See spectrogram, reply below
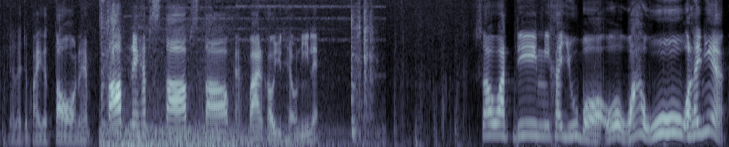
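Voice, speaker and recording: Excitable high-voiced young gaming man. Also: unhurried, slight background noise. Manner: excitable, yelps and shouts in panic. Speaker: gaming YouTuber. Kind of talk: let's-play commentary. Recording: game music behind.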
